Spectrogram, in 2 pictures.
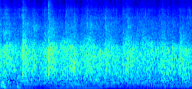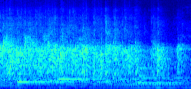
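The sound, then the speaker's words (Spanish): An audience breaks into sustained applause, a dense wash of clapping that holds steady for several seconds before easing slightly at the end, with no voices rising above it. “Alguien iba así, iba a aplaudir.”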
